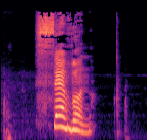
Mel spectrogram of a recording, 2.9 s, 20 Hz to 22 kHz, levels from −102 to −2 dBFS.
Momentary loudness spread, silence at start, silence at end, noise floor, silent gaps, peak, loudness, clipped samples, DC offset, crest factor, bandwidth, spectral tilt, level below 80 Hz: 18 LU; 0.15 s; 1.1 s; -63 dBFS; none; -2 dBFS; -15 LUFS; under 0.1%; under 0.1%; 18 dB; 16.5 kHz; -2 dB/octave; -58 dBFS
